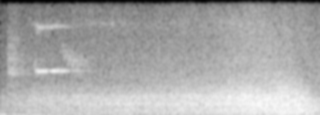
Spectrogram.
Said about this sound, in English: There are no shoulders on the highway. Nothing between the migrants and the racing vehicles and long-haul trucks on the road.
